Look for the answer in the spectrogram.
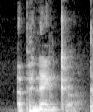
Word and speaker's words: Panenka: So 630 for Barcelona, 70 for Argentina, and his 700th goal was a panicker. – A Panenka. – Panenka. – Yes, a Panenka penalty, like, amazing. I always say it wrong.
